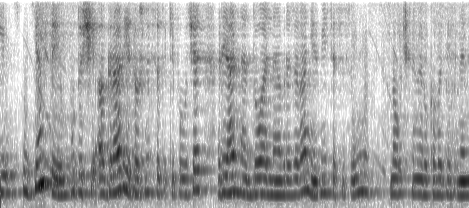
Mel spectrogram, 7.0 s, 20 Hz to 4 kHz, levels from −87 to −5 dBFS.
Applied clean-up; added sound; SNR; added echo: neural separator model SepFormer DNS4.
